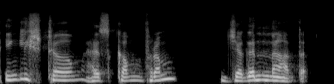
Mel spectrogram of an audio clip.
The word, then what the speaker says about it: Jagannatha: English word, if you can Google, you can see juggernaut. That English term has come from Jagannatha. The British couldn't pronounce Jagannatha, so they made it juggernaut.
